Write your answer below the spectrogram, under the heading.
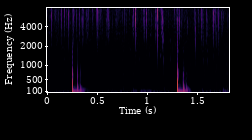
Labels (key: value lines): label: biophony, double pulse
recorder: SoundTrap 300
